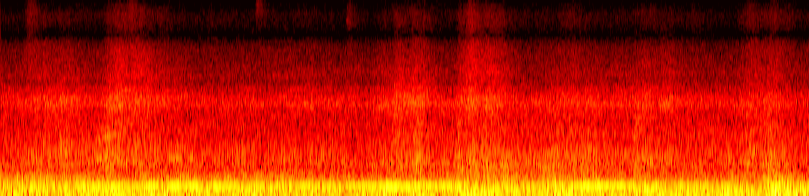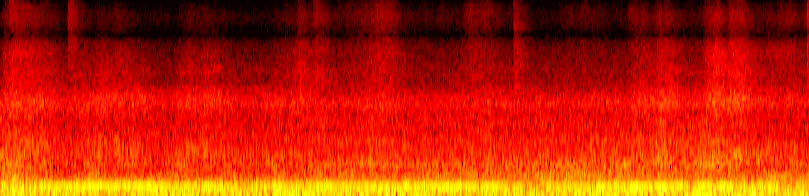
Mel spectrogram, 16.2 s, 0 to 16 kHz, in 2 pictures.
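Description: A passenger train running at about 100 km/h, heard from inside the coach: a steady wheel-on-rail rumble with a constant low hum and scattered light clicks.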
